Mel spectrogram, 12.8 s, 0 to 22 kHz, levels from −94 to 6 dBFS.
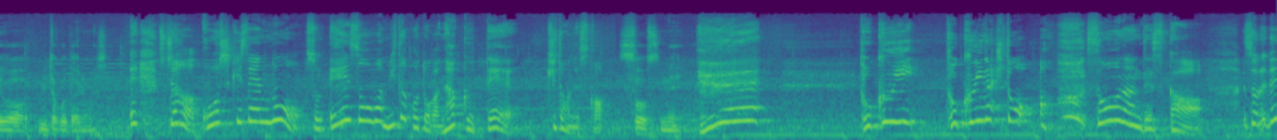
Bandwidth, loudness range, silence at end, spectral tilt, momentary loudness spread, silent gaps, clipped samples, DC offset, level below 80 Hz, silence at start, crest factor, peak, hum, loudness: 16 kHz; 2 LU; 0 s; -3 dB/octave; 9 LU; none; under 0.1%; under 0.1%; -42 dBFS; 0 s; 12 dB; -4 dBFS; none; -17 LUFS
